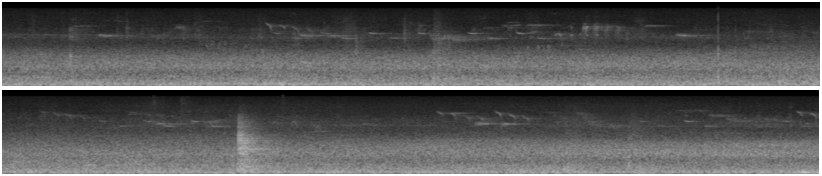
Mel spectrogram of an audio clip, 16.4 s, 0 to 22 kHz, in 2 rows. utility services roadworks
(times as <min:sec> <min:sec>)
0:07.7 0:12.8, 0:13.6 0:16.3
